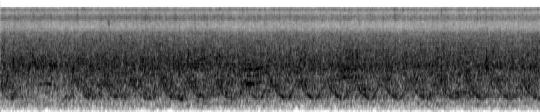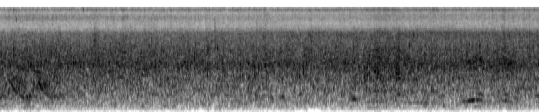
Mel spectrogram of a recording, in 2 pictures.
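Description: Steady rush of a shallow rocky stream flowing over boulders.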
